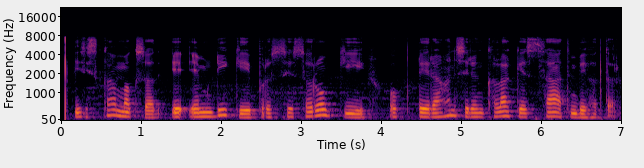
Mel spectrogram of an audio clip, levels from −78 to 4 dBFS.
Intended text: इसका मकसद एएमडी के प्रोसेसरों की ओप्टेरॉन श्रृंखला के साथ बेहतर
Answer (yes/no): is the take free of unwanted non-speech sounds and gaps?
yes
